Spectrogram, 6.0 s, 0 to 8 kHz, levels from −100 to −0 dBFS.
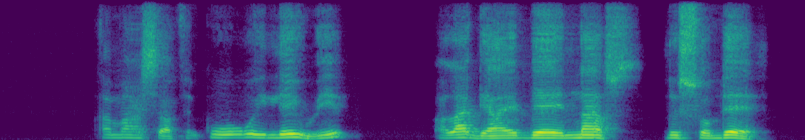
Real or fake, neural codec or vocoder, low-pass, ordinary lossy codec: fake; codec, 16 kHz, 0.8 kbps, ZipCodec; none; none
